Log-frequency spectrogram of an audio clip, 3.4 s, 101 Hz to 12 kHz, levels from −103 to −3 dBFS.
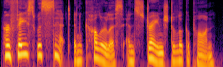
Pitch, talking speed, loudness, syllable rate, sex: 170 Hz, 195 wpm, -22 LUFS, 4.9 syllables/s, female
